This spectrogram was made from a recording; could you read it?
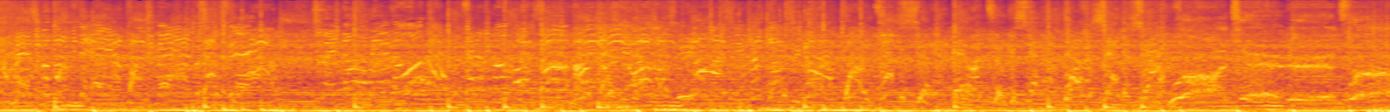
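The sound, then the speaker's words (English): A loud, dense thrash punk metal song plays nonstop, with harsh screamed vocals over a wall of distorted, driving instrumentation that never lets up. “I honestly think that was a thrash punk rock metal song about sweet snacks, sweet treats.”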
